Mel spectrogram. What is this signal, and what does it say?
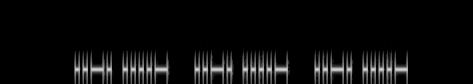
Morse code, heard as a keyed tone, about 30 wpm, 700 Hz. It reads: F4 F4 F4
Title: Callsign Prefixes for Top 25 DXCC - Repeated 3x - 30wpm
